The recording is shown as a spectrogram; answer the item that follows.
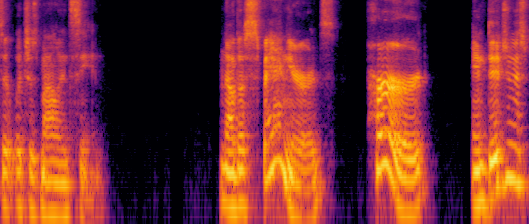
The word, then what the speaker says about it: Malintzin: best way they could figure out how to pronounce it, which is Malintzin. Now, the Spaniards heard indigenous people calling her Malintzin, and they figured that must be her original name before she took the name Maria.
